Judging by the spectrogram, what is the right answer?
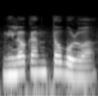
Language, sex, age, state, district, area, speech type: Assamese, male, 18-30, Assam, Nagaon, rural, spontaneous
